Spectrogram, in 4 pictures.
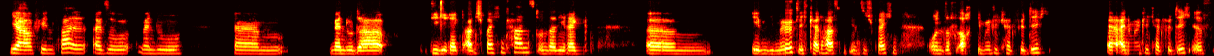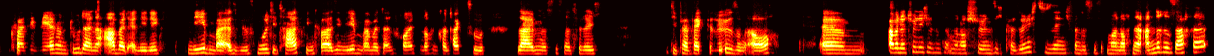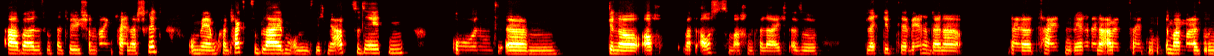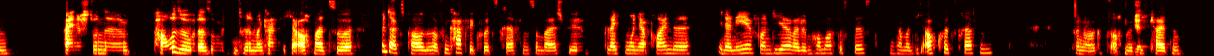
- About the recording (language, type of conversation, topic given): German, advice, Hast du das Gefühl, dass dein soziales Leben oder deine Beziehungen unter deiner Arbeit leiden?
- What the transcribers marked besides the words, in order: other background noise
